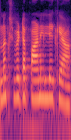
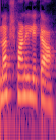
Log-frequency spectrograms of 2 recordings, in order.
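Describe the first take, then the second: First: It is said lovingly and gently. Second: It is said in a harsh, angry tone.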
